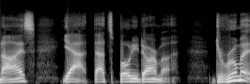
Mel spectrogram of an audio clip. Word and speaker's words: Daruma: Daruma is actually just the Japanese pronunciation of Dharma.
